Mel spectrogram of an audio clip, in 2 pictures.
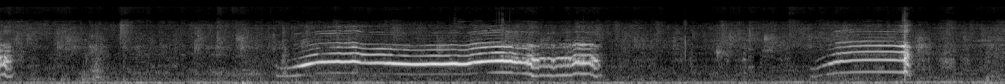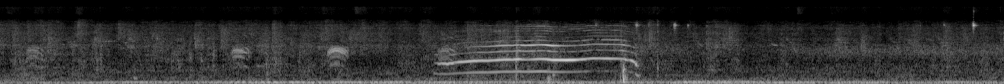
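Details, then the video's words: Pet cat protesting angrily during a bath: three plaintive wailing meows, the first long and wavering, a short rising one, then a third drawn-out cry, separated by quiet pauses with low background hum. "Today our cat looks angry while taking a bath"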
